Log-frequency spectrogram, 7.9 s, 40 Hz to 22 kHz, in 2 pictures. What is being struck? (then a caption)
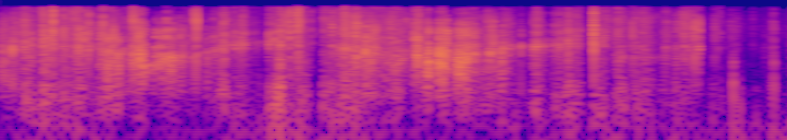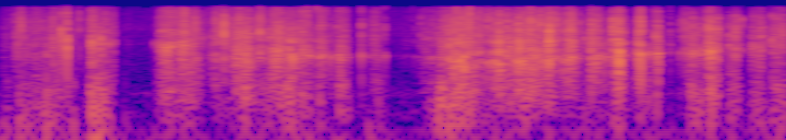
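Silicone ear on a binaural microphone, scraped by a wooden ear pick. A thin wooden or bamboo ear pick, held in the fingers, scratches and scrapes inside the ear canal of a white silicone ear mounted on a black binaural microphone. The result is a dense, bright, crinkly scratching and rustling that runs almost continuously, with brief quiet gaps around 4.6 and 6 seconds.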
